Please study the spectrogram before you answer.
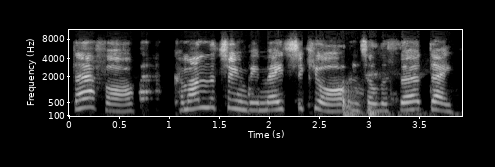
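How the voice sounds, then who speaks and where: A woman's voice: high voice, moderate pace, fairly bright tone. A woman playing a mocking, scheming chief priest in a dramatised scripture reading. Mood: formal, urging. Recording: slightly muffled, dry recording.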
